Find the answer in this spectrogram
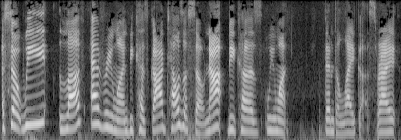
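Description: A woman narrating an audiobook she wrote, pausing to prompt and question as she teaches a child. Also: fairly high pitch, pushed and bright. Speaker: author reading own book aloud and parent.

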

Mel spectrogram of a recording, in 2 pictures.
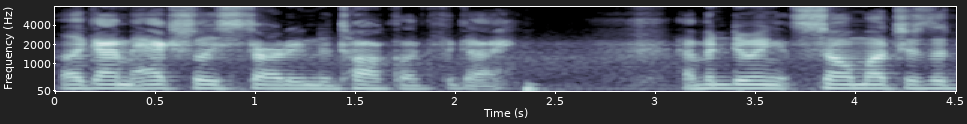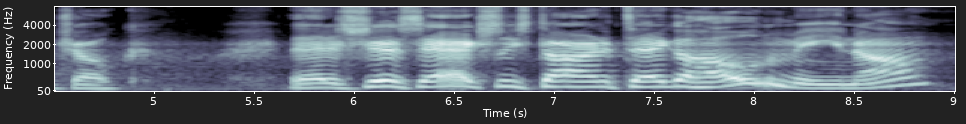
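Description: Hoarse man rambling on a podcast. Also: mid-range voice, moderate pace, bright, forceful tone. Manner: loose, rambling, swears casually. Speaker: podcast host. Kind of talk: casual chat.

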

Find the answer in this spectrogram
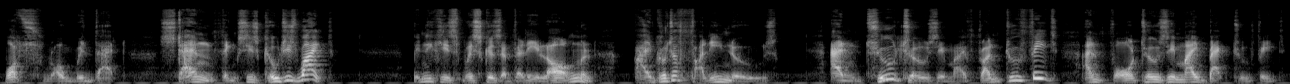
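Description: A sensible, kindly, slightly exasperated tapir from a storybook, read by a man. He reasons emphatically and slowly, in a faintly husky voice. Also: deep voice, huge pitch swings, fairly bright tone, heavily acted. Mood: reassuring. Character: sensible, exasperated but kind male tapir.

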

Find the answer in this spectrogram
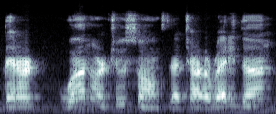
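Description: Casting: bright, sharp-toned male musician, Portuguese first language, careful halting English, dull lo-fi video call sound. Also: mid-range voice. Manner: hesitant, restarts often, searching for English words. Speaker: musician guest. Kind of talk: interview conversation.

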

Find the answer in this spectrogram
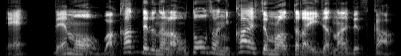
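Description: Female detective's assistant, radio drama, played by a woman: low, bright-edged, composed. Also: very animated, fast, full character voice. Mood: matter-of-fact.

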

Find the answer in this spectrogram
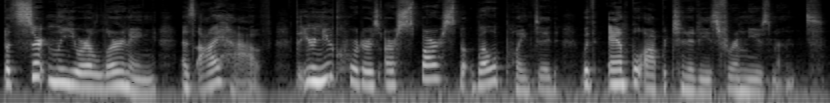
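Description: A woman's voice: medium pitch, sing-song, moderate pace, few pauses, a little mellow. A woman voicing an imprisoned letter writer with brittle genteel cheer and bitter irony, in mannered, over-polite phrasing, for a story reading. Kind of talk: dramatic short story reading.

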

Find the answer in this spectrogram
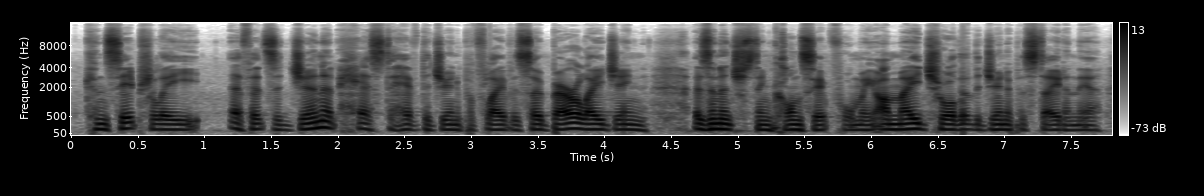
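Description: A man's voice: medium pitch, vocal fry, no echo. A young man with a New Zealand accent, co-founder of a distillery, chatting at length in an interview and stringing ideas together with "so" and "I guess.". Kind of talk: relaxed interview talk.

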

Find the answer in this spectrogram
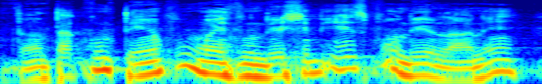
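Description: A man's voice: medium pitch, big pitch swings, fast, mellow, husky. A man hosting a casual radio chat, tagging nearly every phrase with "né" to seek agreement. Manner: chatty, filler-heavy, seeks agreement with "né". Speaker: radio host.

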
